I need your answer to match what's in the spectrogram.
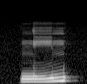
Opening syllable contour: rising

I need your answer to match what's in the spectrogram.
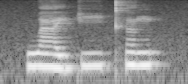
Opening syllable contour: low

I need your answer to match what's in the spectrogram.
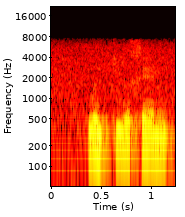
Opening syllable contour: low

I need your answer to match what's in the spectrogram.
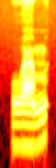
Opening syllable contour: rising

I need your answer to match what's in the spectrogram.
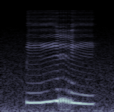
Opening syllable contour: rising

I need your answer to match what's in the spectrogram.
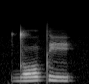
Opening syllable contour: rising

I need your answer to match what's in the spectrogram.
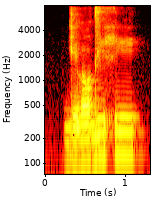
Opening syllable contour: low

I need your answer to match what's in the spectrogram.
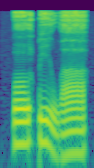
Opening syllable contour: high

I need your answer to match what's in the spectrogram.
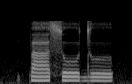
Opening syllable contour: high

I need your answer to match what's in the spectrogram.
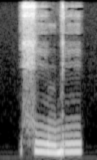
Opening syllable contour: falling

